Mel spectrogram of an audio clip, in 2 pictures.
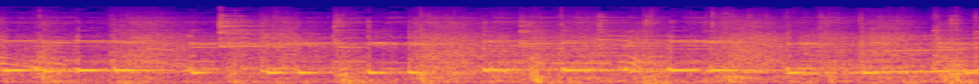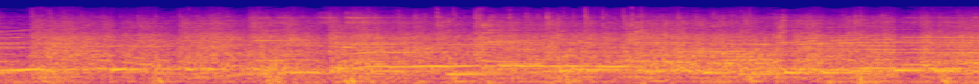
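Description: Minangkabau talempong pacik, small handheld bronze gongs, clanging in a quick interlocking rhythm with tambua barrel drums beating underneath and a held, wavering melody line above.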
